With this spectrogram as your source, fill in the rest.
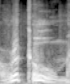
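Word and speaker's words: Recoome: Oh yeah, Raccoon. It rhymes with doom.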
